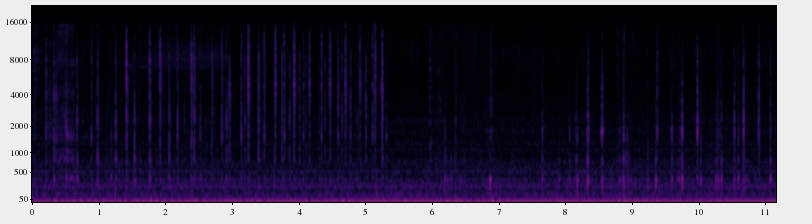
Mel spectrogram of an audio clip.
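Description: A book about New Zealand is tapped gently up close with fingers. Quick, soft taps come in a steady patter of brief, bright clicks over a constant low rumble that carries most of the energy. The overall level stays even and quiet throughout.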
